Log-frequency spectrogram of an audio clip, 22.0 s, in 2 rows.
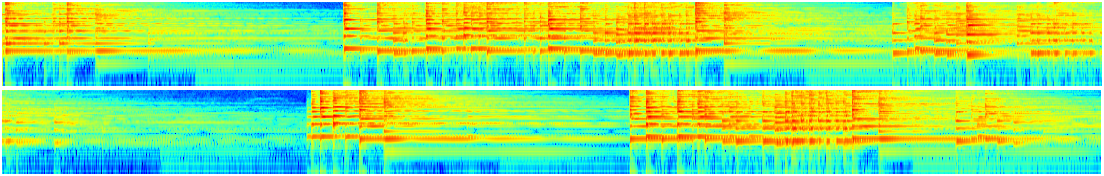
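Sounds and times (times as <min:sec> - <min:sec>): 
santoor: 0:00.0 - 0:21.9.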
